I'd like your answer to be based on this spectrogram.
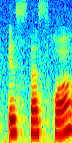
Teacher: we want a sharp whistling sound and we want to rest upon this seen. Istasqa, also we have the letter qaf, which is permanently heavy.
